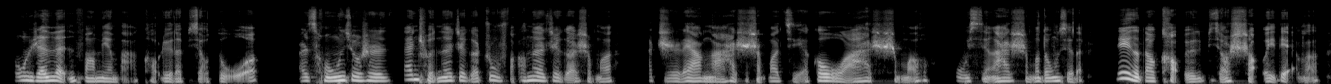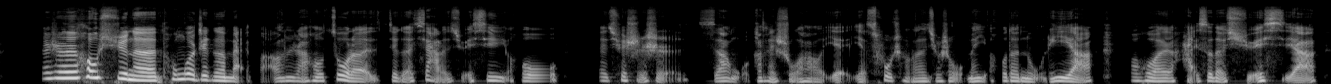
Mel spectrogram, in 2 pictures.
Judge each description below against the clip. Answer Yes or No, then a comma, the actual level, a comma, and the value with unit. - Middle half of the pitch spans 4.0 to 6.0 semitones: No, average, 3.3 semitones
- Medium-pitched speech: Yes, medium, 160 Hz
